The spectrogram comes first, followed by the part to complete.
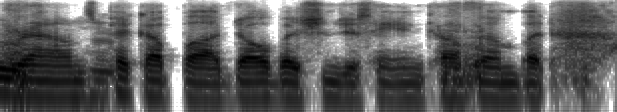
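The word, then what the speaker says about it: Dobeš: And if you're going to do that too, look at his backup, Dobish. I think that's how you say it, Jacob Mhm. Dobish.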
